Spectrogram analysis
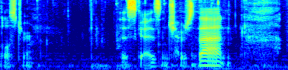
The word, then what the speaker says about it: Ulster: in charge of ulster i think i'm pronouncing that around ulcer ulster ulster yeah it's ulster this guy's in charge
